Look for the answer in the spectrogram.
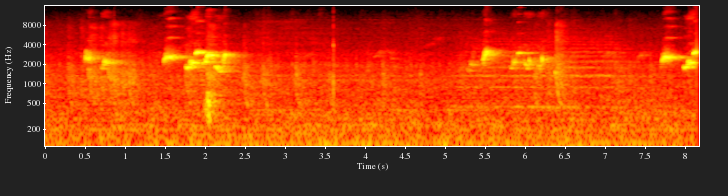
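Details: Chinese laughingthrush (Garrulax chinensis), kept in a cage and set in front of glass to test its reaction to its reflection; it gives three separate bursts of ringing, slurred whistles, each lasting under a second, with hiss between them.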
